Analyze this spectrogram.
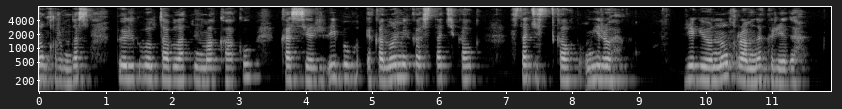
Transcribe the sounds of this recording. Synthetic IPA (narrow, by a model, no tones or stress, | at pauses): əɴqʰʊɾəmd̪ɑs | b̥ɵlɪɡʲɪbo̞lˠəp̚t̪ʰɑbəlˠɑt̪ənmɑkʰaku | kʰaseɾijbulˠe̞ko̞no̞mijkɑst̪t̪ | st̪at̪ist̪i̥kɑlˠəqmiɾo | re̞ɡʲijo̞nəːəɴqʰʊɾɑmənɑkʲʰɪɾe̞d̪ɪ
